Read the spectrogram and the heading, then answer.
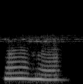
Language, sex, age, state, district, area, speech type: Maithili, female, 30-45, Bihar, Muzaffarpur, rural, conversation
